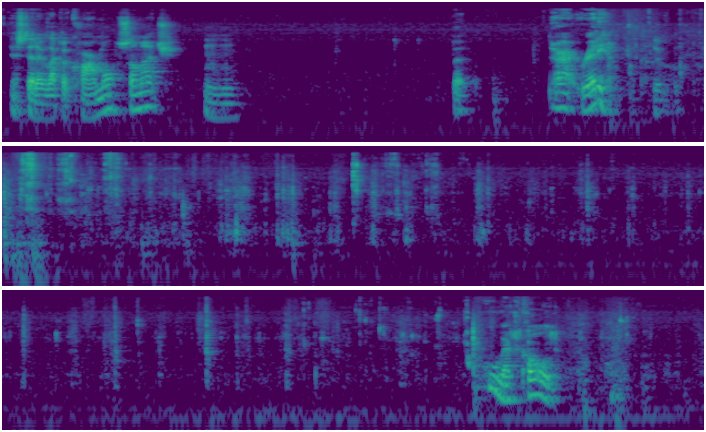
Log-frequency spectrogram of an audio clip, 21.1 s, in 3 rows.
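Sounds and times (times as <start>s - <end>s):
crunchy snack being chewed: 7.2s - 19.0s.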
